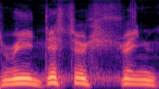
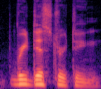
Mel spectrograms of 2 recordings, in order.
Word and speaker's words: redistricting: And now that they're doing this redistricing thing, am I saying it right, Nate? Redistricting.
